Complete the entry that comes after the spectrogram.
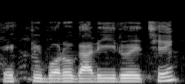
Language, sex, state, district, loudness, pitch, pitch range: Bengali, male, West Bengal, Alipurduar, -13 LUFS, 145 Hz, 140-145 Hz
